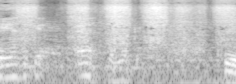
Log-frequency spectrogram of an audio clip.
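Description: Rhythmic rasping strokes, about two or three a second, like a saw or rasp working back and forth.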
